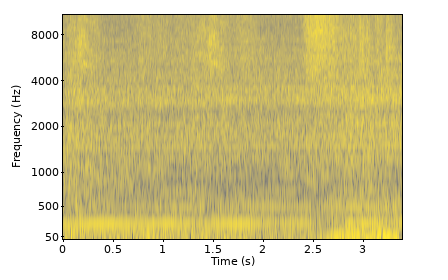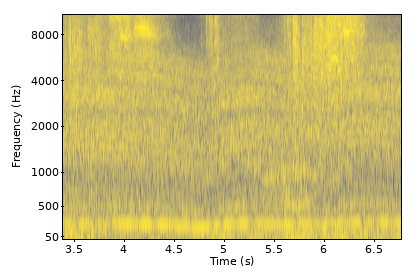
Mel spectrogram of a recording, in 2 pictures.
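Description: A car engine drones steadily at high revs, dipping briefly in pitch.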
